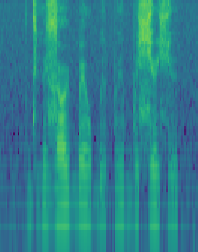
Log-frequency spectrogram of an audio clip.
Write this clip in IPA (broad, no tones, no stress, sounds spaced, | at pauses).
dʱ i z ʌ y̯ ɓ e u̯ ɓ i p i b ə ɕ e ç i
